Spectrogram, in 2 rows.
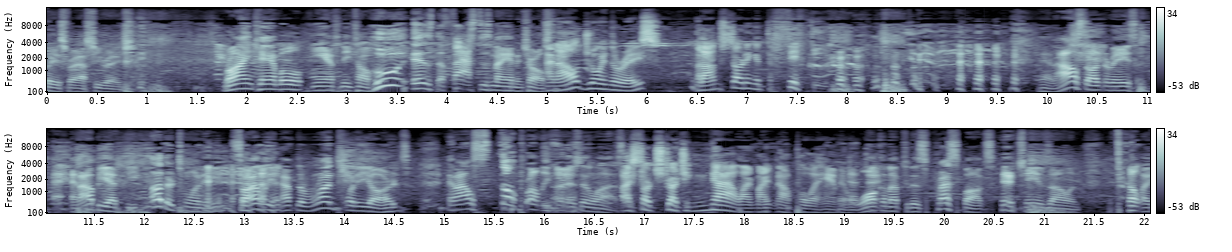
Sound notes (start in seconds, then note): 14.2 laughter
